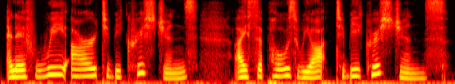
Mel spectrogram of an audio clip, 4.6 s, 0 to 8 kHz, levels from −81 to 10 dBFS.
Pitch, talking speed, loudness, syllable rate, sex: 190 Hz, 185 wpm, -18 LUFS, 4.9 syllables/s, female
